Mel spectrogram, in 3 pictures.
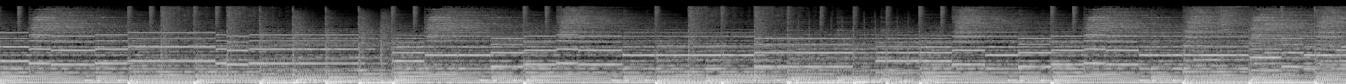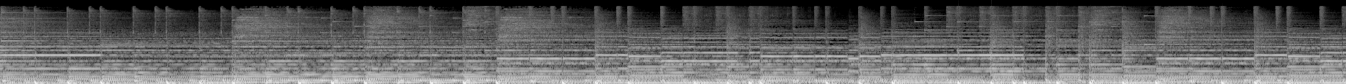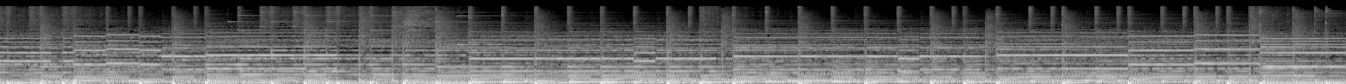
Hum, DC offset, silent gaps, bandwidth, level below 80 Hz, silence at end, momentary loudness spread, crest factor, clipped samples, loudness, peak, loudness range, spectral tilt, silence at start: none; under 0.1%; none; 17 kHz; -16 dBFS; 0 s; 2 LU; 10 dB; 0.3%; -12 LUFS; 0 dBFS; 1 LU; -5.5 dB/octave; 0 s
